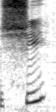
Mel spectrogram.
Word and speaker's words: Shein: A Shein, ou Shein, como a maioria fala, mas a Sheila, que é chique, trouxe pra gente aqui a pronúncia correta de Shein, tipo a mulher que tá na moda.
